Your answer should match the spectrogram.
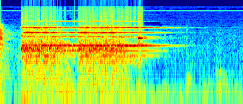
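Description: A telephone ringing: one loud ring of steady tones lasting about a second, then dying away.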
